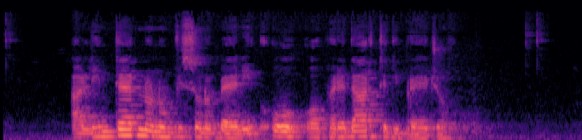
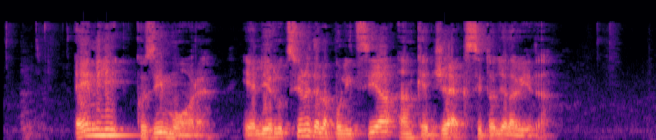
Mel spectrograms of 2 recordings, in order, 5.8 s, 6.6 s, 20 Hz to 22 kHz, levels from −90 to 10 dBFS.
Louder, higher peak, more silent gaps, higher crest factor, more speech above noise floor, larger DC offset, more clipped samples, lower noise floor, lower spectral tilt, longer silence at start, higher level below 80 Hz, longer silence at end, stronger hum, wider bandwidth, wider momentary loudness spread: second, -23 LUFS vs -12 LUFS; second, -8 dBFS vs 0 dBFS; neither; about the same, 16 dB vs 12 dB; second, 36 dB vs 41 dB; neither; neither; first, -59 dBFS vs -53 dBFS; first, -7 dB/octave vs -5.5 dB/octave; first, 0.7 s vs 0.25 s; second, -54 dBFS vs -46 dBFS; about the same, 1.15 s vs 1.05 s; neither; first, 15 kHz vs 11.5 kHz; about the same, 11 LU vs 10 LU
